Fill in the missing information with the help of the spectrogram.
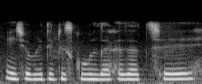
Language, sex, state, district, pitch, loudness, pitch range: Bengali, female, West Bengal, Cooch Behar, 245 Hz, -13 LUFS, 235-250 Hz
